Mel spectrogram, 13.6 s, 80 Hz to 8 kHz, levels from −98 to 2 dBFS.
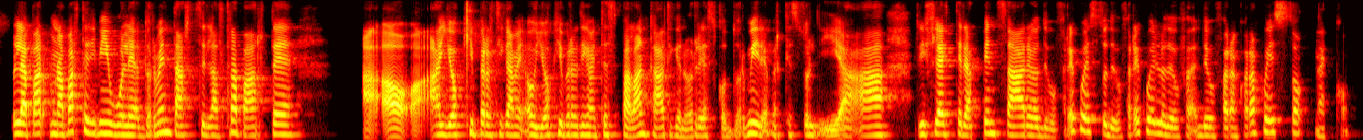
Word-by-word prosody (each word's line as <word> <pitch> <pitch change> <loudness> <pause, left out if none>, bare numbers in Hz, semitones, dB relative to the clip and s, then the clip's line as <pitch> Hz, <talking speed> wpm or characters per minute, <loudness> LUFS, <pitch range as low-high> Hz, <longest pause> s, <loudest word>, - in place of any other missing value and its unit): la 220 -1 +8
par 220 +1 +4
una 210 -2 +4
parte 255 +2 +2
di 230 - -2
me 230 0 +2
vuole 200 -2 +2
addormentarsi 195 0 -1
e - - -3
l'altra 185 +6 0
parte, 200 +2 0 0.6
ha - - +2 0.2
ho 370 - +2
ha 390 +1 +1
ha 195 - +3
gli 200 -1 +1
occhi 195 +4 0
praticamen 205 -2 0
ho 200 - +2
gli 185 - -2
occhi 190 +4 -2
praticamente 195 -1 -3
spalancati 195 -1 +1
che 185 - -6
non 160 -1 -7
riesco 180 0 -6
a - - -12
dormire 220 +3 0
perché 200 0 -12
sto 200 0 -8
lì 195 - -3
a 190 +1 +2
a, 195 - -2 0.3
riflettere 215 0 +2
e - - +1
a - - -17
pensare: 200 -5 +1
"Oh, 185 - -1
devo 165 -4 -10
fare 280 - -5
questo, 260 -5 -2
devo 170 -5 -6
fare 245 +9 -6
quello, 235 -4 -2
devo 180 -2 -4
fa - - -9
devo 185 -1 -5
fare 175 0 -4
ancora 180 +6 -4
questo"; 250 -2 -5
ecco. 175 +8 -15
200 Hz, 225 wpm, -24 LUFS, 185-225 Hz, 0.6 s, la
